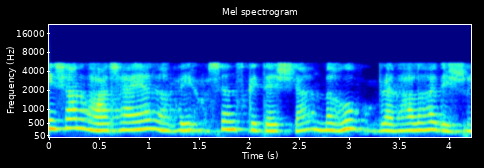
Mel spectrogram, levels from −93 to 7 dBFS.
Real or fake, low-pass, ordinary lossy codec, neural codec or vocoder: fake; 5.4 kHz; none; codec, 24 kHz, 0.9 kbps, WavTokenizer, small release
